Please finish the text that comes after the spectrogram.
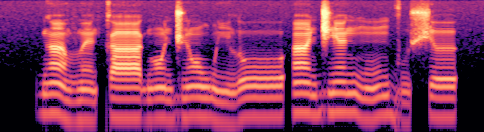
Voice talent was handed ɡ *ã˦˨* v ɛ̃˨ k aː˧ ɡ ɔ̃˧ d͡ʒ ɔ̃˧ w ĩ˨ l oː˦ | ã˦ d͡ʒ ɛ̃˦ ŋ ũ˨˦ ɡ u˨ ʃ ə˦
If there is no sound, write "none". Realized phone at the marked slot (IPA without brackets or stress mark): ã˦˨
